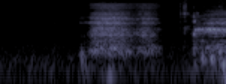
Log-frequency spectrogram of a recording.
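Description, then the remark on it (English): A person yawns: a long, breathy drawn-out breath followed by a shorter second airy exhale, with no talking. “I just yawned. I am falling asleep.”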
